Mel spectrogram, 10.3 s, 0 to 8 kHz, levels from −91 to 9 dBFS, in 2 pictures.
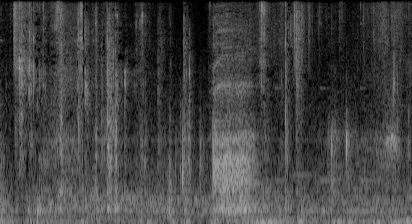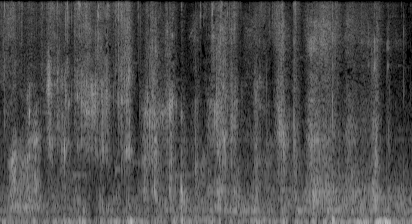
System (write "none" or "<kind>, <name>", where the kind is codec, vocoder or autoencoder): none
